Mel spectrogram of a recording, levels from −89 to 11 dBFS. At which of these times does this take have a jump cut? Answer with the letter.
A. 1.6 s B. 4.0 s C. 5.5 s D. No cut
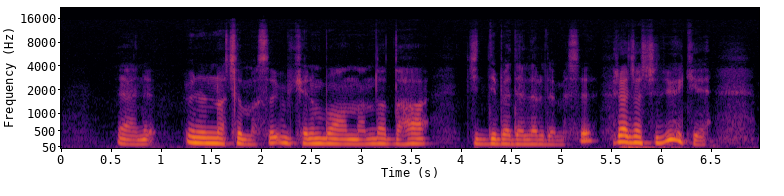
C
